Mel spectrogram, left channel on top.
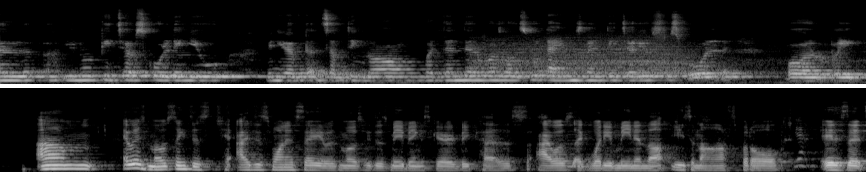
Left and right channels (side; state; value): both; different; correlation -0.01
